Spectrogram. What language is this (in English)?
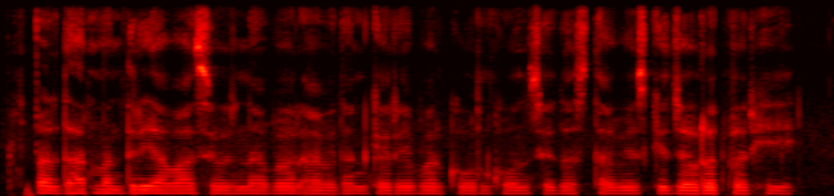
Chhattisgarhi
